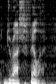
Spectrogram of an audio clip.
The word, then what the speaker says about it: Drosophila: It could be the larva of the spotted wing Drosophila. – Oh, for heaven's sakes. – That's what and that's a worm that seems to like strawberries. – Rhymes with Godzilla. – G-R-O-S-P-H-I-L-A.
